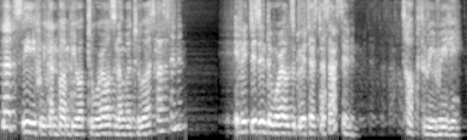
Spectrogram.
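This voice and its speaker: A woman's voice: lowish voice, animated, moderate pace, lightly acted. Hack, cocky young hacker played by a woman. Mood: playful, cocky. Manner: casual, wry, self-assured, technical. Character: brisk, confident, playfully cocky young female hacker guiding a squad. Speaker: mission support operator in a video game. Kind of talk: scripted video game voice acting.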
